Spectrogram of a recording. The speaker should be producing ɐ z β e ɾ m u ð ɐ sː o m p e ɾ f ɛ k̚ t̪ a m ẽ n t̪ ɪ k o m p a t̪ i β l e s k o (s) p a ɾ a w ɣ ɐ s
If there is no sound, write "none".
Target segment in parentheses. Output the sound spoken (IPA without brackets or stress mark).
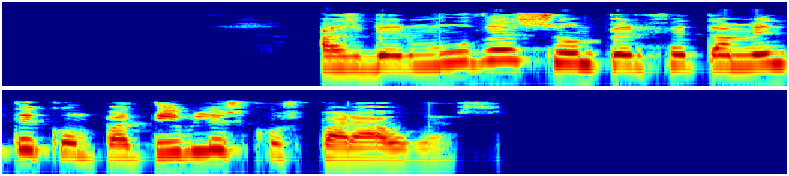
s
